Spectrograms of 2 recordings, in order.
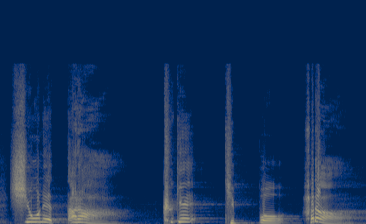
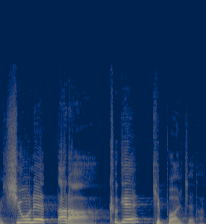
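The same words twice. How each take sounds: First: Very slow, high proclamation of 크게 기뻐하라; emphatic command. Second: Said in the usual way. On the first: Shown as a demonstration. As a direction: draw out 크게 기뻐하라 like a solemn command. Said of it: "명령형이에요". (크게 기뻐하라를 아주 느리고 높게 선포하듯) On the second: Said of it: "첫 번째 문장".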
